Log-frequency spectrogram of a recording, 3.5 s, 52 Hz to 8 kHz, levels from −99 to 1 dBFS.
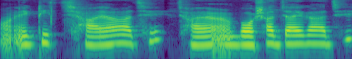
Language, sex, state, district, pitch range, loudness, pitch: Bengali, female, West Bengal, Purulia, 185-210 Hz, -18 LUFS, 200 Hz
